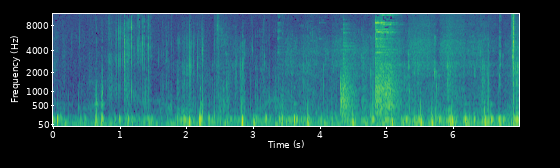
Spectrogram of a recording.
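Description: Chewing on the bread of a burger after biting into it, a steady run of soft, crunchy mouth clicks and munches that carries on throughout.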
